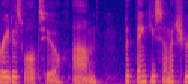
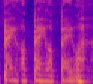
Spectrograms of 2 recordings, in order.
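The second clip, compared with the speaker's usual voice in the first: obsessive repeating; 2 semitones higher than usual. Pretend. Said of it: "go home and be like".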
